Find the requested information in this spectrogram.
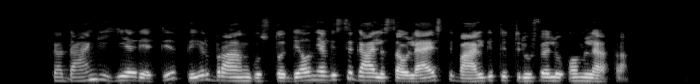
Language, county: Lithuanian, Klaipėda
